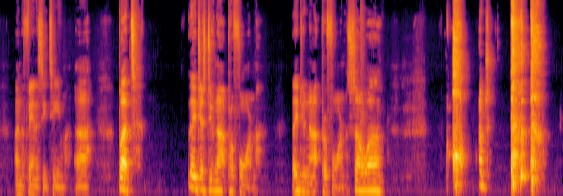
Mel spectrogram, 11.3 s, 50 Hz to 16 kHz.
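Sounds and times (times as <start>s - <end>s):
speech: 0.3s - 2.9s, 3.8s - 7.8s, 8.9s - 9.9s
person coughing after inhaling something: 9.0s - 9.4s, 10.2s - 11.0s.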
